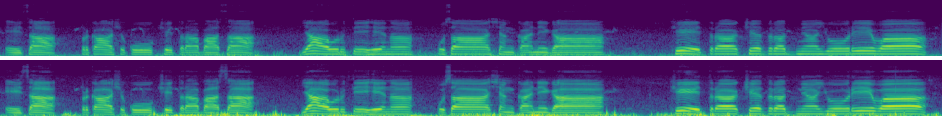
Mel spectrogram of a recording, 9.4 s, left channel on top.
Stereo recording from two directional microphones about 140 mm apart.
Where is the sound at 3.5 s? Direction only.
50° right (ahead or behind).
